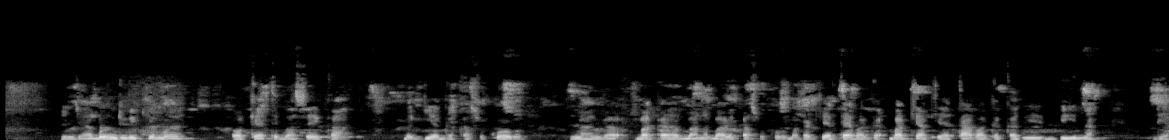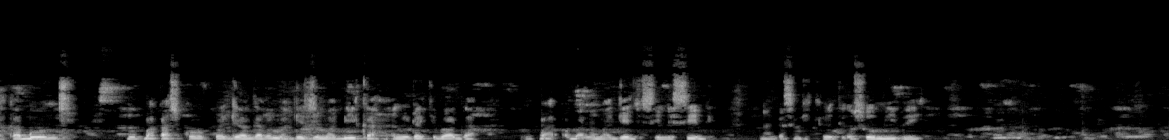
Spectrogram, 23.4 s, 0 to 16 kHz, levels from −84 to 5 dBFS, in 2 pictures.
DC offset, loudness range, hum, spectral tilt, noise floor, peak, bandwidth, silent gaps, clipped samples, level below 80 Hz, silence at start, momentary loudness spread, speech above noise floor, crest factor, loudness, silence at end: under 0.1%; 5 LU; none; -6 dB/octave; -50 dBFS; 0 dBFS; 7.6 kHz; none; under 0.1%; -56 dBFS; 0.1 s; 16 LU; 32 dB; 18 dB; -19 LUFS; 0.2 s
